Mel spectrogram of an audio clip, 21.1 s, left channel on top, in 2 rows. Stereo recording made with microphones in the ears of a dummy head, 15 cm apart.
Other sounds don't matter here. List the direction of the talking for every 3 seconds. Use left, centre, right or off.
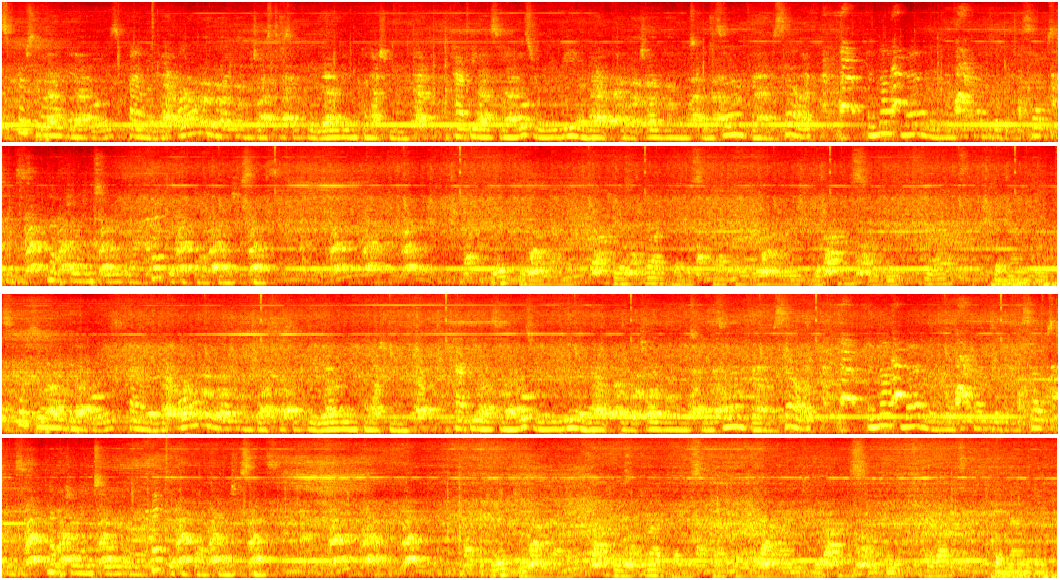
left, left, centre, right, right, right, right.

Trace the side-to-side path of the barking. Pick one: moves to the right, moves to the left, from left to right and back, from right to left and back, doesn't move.
moves to the right.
